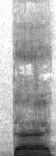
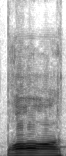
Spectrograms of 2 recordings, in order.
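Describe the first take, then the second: First: The t sound is light and thin. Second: The t sound is heavy and thick. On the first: The speaker calls it right. "sentiasa lemah, sentiasa nipis" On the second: The speaker calls it wrong. "kita tak dengar sebut ta... Tak ada sebut itu"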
